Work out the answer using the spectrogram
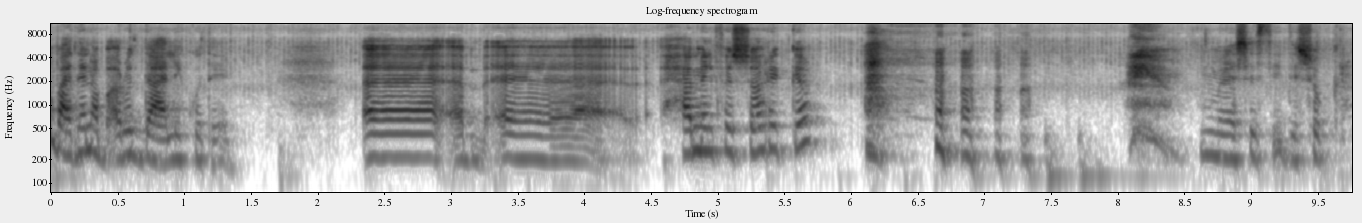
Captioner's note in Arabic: ضحك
